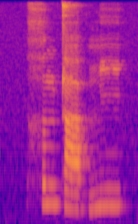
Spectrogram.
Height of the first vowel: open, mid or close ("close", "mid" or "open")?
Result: mid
